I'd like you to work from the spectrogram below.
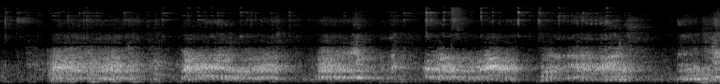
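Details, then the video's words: Late-night toy squabble between Baxter, a Shih Tzu, and Harley, a Labrador: loud, sustained throaty growls come in steady bursts of about one to two seconds, separated by brief pauses. "Baxter(shih-tzu) and Harley (lab) fight over toy"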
